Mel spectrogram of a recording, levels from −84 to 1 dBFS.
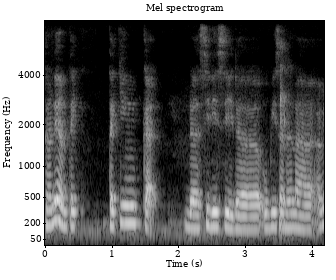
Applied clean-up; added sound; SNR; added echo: none; none; none; none.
